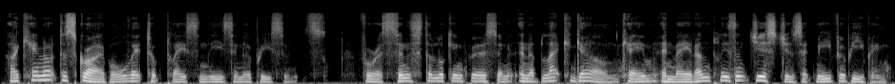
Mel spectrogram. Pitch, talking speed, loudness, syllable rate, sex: 135 Hz, 195 wpm, -18 LUFS, 5.4 syllables/s, male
